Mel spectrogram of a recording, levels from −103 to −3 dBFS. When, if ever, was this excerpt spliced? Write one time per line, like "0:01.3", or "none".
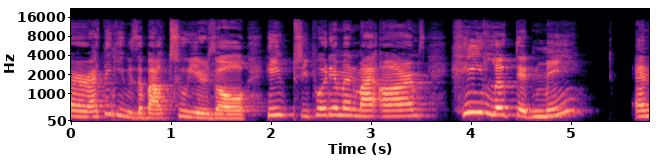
none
